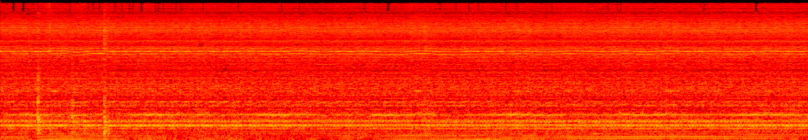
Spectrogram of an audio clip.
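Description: An electric stand mixer fitted with an attachment beats banana bread batter, giving a steady, close motor whine and hum that runs unbroken for the whole stretch, with no talking.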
